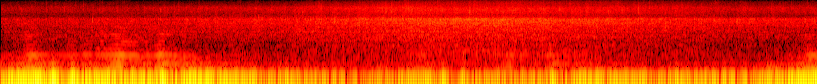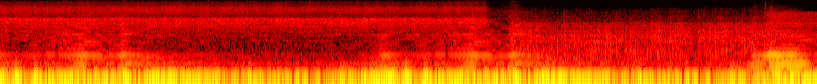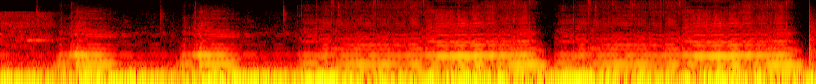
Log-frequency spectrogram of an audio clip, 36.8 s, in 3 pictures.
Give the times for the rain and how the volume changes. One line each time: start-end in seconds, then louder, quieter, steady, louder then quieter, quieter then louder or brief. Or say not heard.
0.0-25.4 louder then quieter.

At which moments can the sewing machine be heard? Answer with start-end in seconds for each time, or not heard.
not heard.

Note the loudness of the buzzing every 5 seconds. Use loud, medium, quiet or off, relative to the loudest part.
quiet, quiet, quiet, quiet, medium, medium, loud, loud.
